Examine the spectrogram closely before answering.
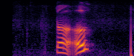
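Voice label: "gou3", Mandarin Chinese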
